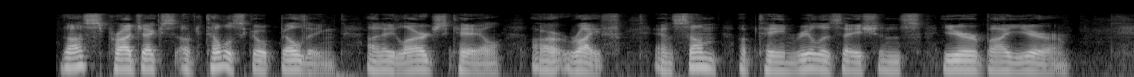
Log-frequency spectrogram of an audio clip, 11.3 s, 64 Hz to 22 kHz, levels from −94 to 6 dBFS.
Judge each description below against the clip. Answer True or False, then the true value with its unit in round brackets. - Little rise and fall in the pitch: False (3.0 semitones)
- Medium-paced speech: False (95 wpm)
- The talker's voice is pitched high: False (110 Hz)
